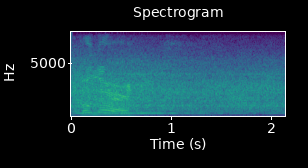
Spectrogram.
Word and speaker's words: Bonaire: It's a bit like how you pronounce hyacinth bucket like bouquet. Yeah. This is not Bonaire but Bonaire.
